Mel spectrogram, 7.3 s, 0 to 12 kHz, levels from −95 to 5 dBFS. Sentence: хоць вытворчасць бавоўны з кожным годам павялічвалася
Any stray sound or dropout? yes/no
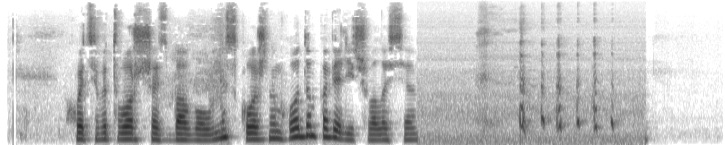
yes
